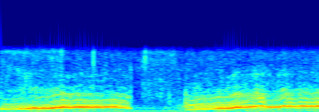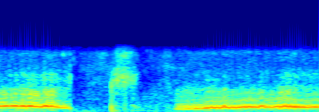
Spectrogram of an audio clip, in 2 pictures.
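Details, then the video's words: Young kitten growling while attacking a feather toy indoors: three long, low, rumbling growls with a steady buzzy tone, each lasting one to two seconds and slightly rising, separated by short silences and a faint thump. "kitten growling at feather toy"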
